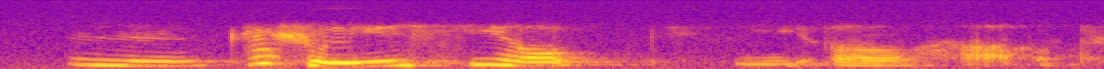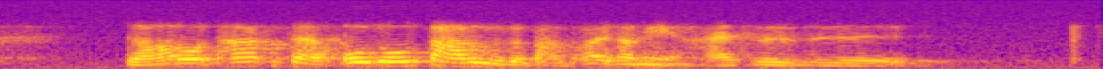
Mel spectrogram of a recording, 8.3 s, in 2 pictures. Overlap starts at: none

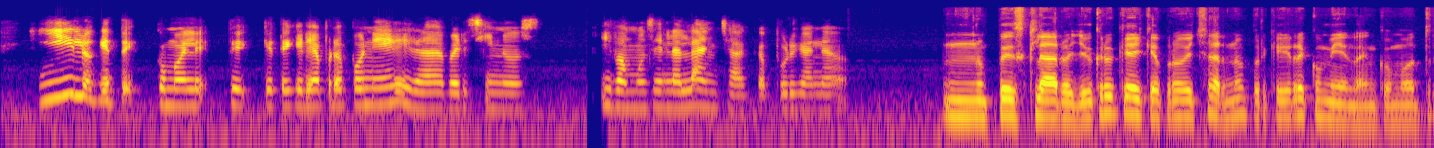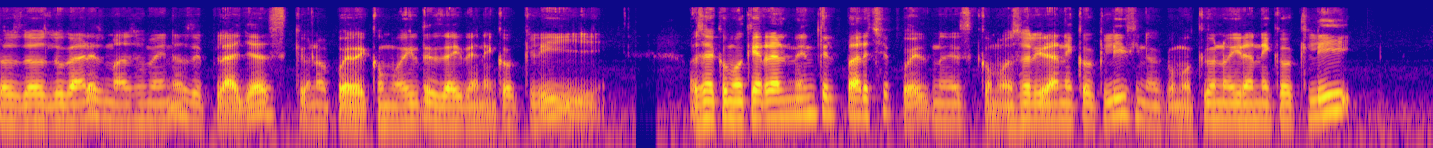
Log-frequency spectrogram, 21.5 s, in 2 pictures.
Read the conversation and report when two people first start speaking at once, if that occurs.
none

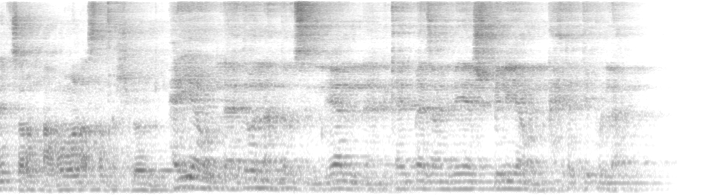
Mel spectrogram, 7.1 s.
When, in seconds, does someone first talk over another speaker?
none

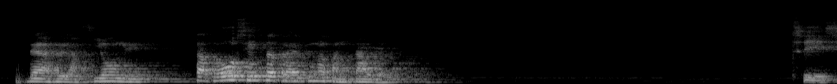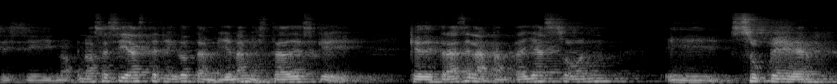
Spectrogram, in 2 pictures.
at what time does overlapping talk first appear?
none

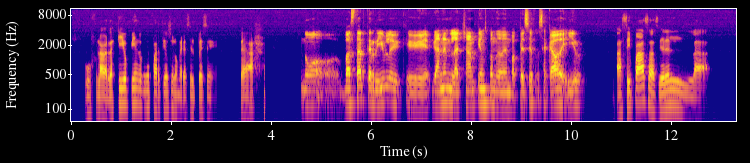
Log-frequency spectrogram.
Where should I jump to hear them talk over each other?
none

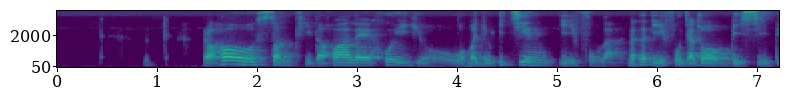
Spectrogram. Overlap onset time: none

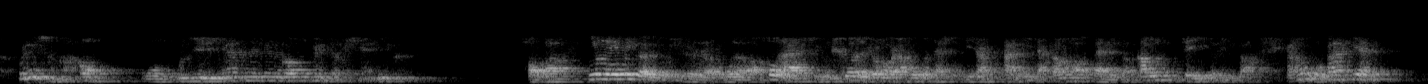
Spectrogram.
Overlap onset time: none

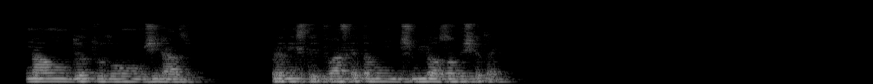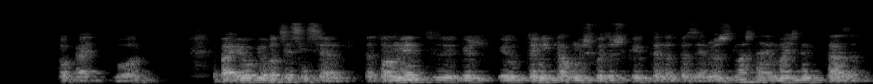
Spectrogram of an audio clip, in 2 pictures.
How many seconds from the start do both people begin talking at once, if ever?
none

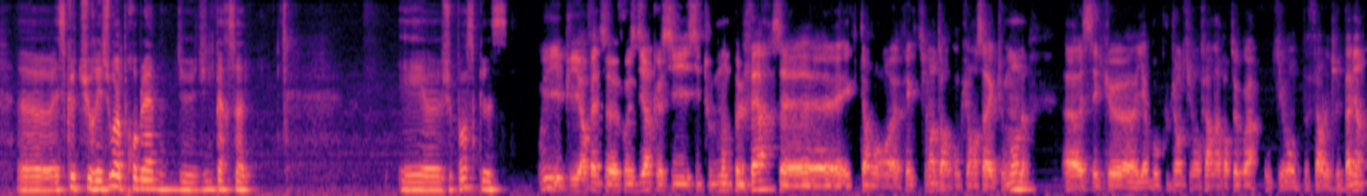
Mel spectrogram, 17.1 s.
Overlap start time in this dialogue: none

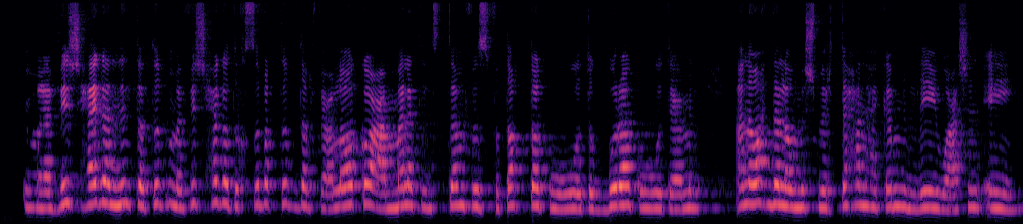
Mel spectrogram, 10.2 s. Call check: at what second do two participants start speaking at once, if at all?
none

